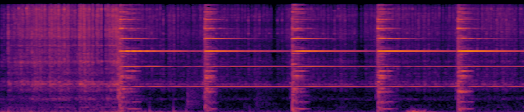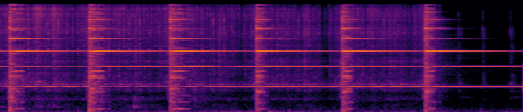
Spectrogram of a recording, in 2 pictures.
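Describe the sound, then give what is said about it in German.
An antique lion clock, adorned with a lion's head that opens its mouth as it strikes, strikes the hour on a bell: a short mechanical whir, then about ten bright, ringing chimes at a steady slow pace, each fading out. Clear, with no voices. “Noch schneller als die Prager astronomische Uhr läuft die Löwenuhr, die ihren Namen von einem Löwenkopf hat, der sie an der Stirn schmückt und der beim Stundenläuten sein Maul öffnet.”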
